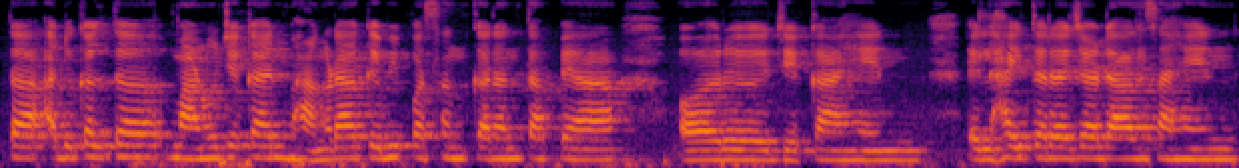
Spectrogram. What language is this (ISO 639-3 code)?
snd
